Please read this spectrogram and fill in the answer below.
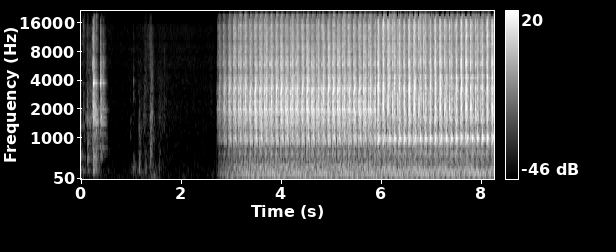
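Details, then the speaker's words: Yanmar marine diesel on sailboat Triteia, after bleeding the fuel system with an inline hand primer pump and cracking the injector bolts; brief crank, then steady, even clatter at about three beats a second: normal running. "so got the yanmar blade tonight it sounded good"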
